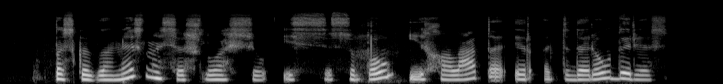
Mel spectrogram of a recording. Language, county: Lithuanian, Kaunas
